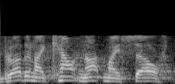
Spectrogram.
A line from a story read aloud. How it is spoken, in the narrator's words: Paul said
